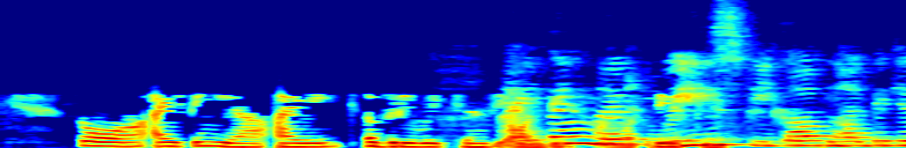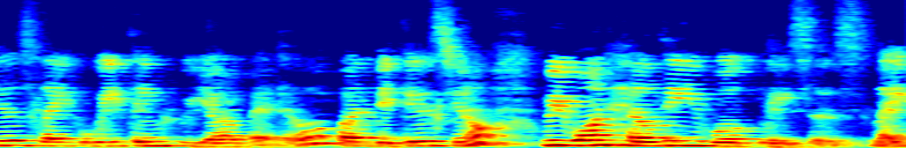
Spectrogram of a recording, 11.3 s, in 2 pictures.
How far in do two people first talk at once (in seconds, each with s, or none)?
3.1 s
